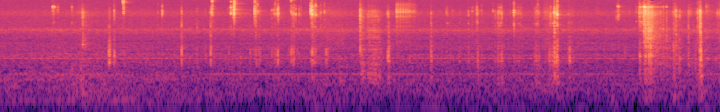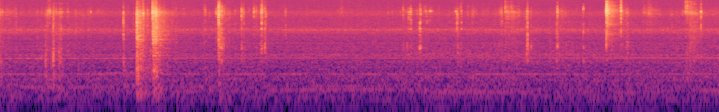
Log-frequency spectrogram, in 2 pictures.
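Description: Plastic parts click and snap as a laptop case is pried open.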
